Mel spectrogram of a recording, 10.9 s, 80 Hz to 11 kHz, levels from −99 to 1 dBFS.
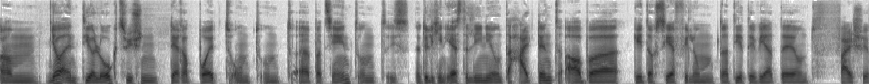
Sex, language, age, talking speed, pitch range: male, German, 20-39, 145 wpm, 95-115 Hz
